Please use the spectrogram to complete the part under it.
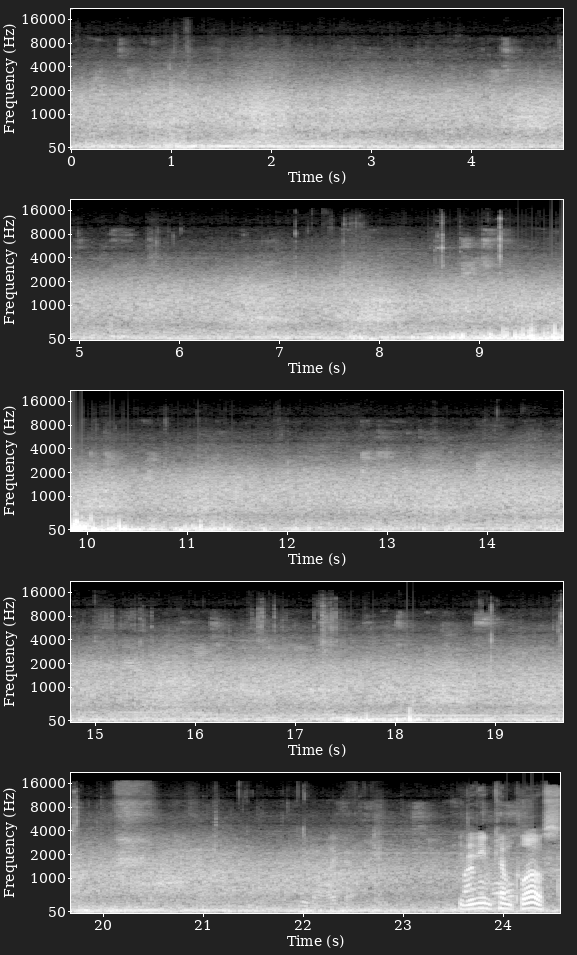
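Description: Wind blows across an outdoor microphone.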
